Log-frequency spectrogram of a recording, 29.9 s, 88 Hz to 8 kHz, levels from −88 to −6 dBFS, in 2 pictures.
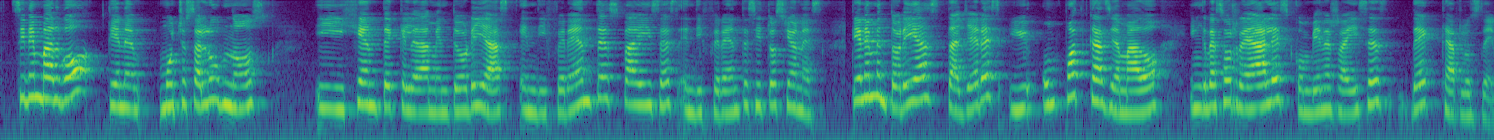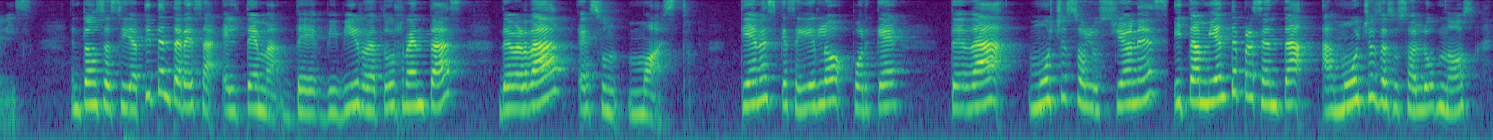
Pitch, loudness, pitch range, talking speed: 265 Hz, -19 LUFS, 235-295 Hz, 135 wpm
